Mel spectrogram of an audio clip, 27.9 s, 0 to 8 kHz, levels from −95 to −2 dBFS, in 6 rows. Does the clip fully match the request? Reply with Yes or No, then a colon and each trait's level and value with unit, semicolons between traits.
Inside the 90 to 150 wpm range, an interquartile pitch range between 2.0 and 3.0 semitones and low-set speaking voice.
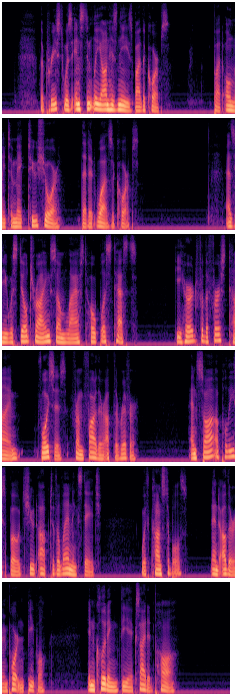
No: slow, 135 wpm; average, 4.8 semitones; low, 115 Hz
